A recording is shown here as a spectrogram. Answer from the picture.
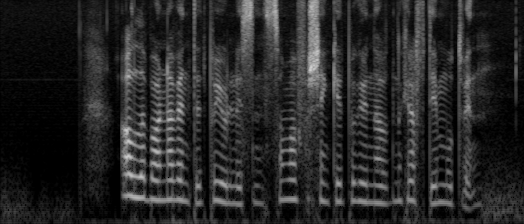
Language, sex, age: Norwegian, female, 19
